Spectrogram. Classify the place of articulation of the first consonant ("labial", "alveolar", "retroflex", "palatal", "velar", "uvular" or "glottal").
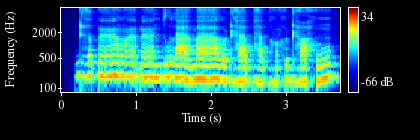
retroflex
